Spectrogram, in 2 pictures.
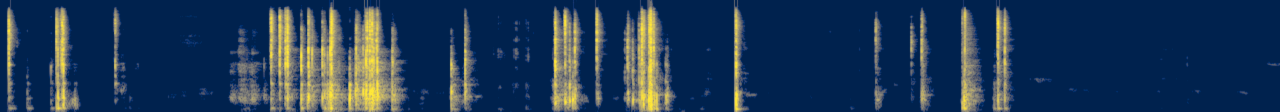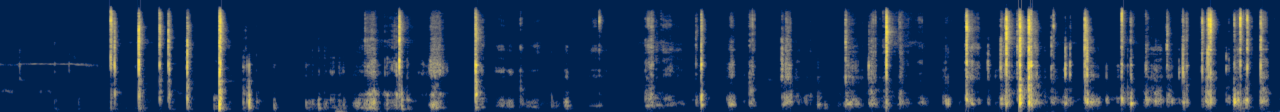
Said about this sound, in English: we're going to cut so far down, maybe this rim here, be a nice rim, so we can cut all the way around it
